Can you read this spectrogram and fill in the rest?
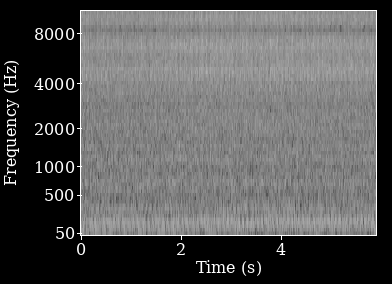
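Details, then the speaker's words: Squarebody Chevy C20 V8 with flat-tappet lifters, idling after rocker readjustment, two found loose with collapsed lifters and metal in oil: quick light clatter over the rumble, heard in exhaust; collapsed hydraulic lifters, replacement planned. "i can sort of hear a few of them trying to come around here trying i can hear it in the exhaust but they're just trying like hell but i don't know i think there's no return on these lifters"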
